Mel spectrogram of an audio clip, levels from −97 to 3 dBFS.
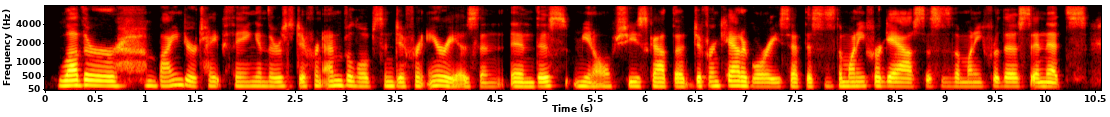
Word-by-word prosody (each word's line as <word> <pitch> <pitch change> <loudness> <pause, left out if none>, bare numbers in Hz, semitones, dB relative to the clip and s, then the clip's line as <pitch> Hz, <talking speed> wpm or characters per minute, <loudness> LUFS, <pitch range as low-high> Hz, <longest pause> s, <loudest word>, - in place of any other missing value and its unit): leather 175 -2 +6 0.3
binder 170 +1 -1
type 155 +1 -6
thing, 155 0 -5
and 155 0 -4
there's 155 0 -2
different 155 +2 -3
envelopes 165 -3 -1
in 160 0 0
different 150 +1 -2
areas. 165 -4 +1
And 140 0 -8
and 145 -1 +1
this 155 +3 +3
you 155 -1 -1
know, 145 +1 -4
she's 155 0 -2
got 145 -1 +1
the 145 - +1
different 160 +3 -1
categories 145 -4 +2
that 145 -1 -2
this - - -3
is 150 0 -10
the 150 - -1
money 155 0 0
for 160 0 0
gas, 145 -3 +2
this 145 +3 -5
is 145 0 -13
the 150 - -4
money 145 0 -5
for 145 - -3
this, 150 -1 0
and 145 0 +1
that's 140 -2 -1
155 Hz, 205 wpm, -25 LUFS, 145-160 Hz, 0.3 s, leather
